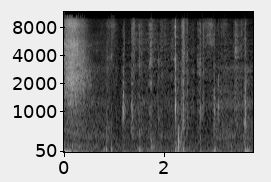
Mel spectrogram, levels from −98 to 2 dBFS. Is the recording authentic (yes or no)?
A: yes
